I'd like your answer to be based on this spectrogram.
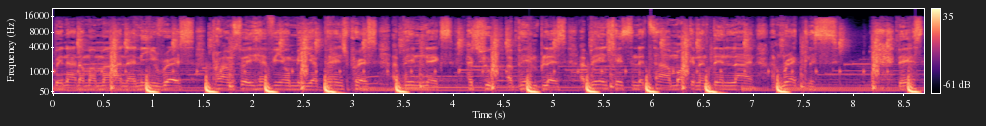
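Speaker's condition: No condition

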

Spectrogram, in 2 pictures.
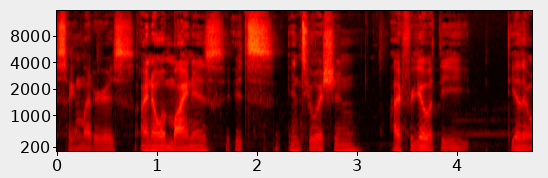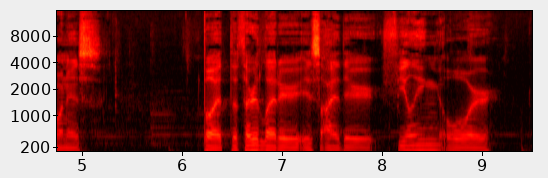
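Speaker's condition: No condition

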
